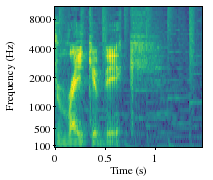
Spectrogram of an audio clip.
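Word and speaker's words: Reykjavík: Just rakavic. But I'm not sure it's in Iceland. I know it's in Iceland. Um, so like the the J is a soft like the the J is silent basically.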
